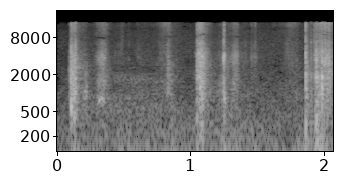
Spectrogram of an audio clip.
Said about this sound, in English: I am going to go with the bicycle playing cards next.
